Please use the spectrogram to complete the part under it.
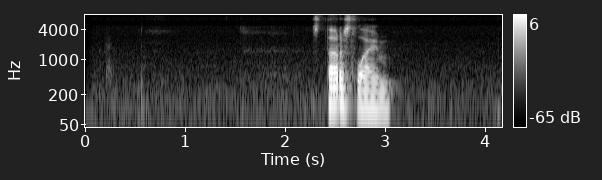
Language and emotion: Russian, neutral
